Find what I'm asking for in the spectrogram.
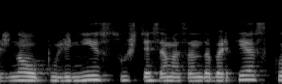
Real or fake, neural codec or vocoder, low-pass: real; none; 7.2 kHz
